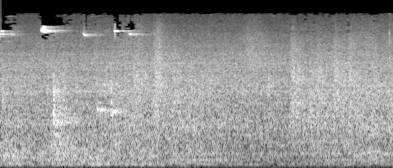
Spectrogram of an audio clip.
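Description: Metal chains clink and rattle against a trailer hitch.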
